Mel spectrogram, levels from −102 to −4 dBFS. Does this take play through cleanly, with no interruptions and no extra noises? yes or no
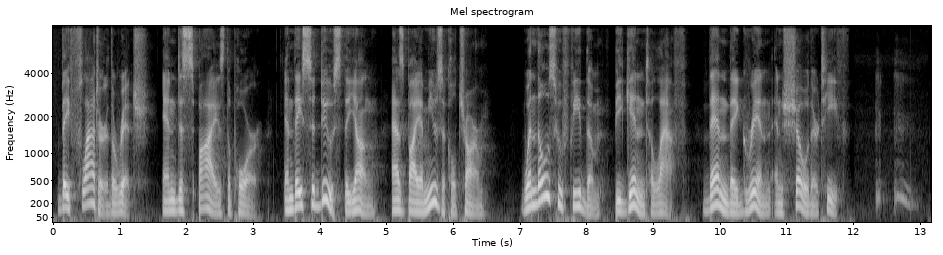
no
